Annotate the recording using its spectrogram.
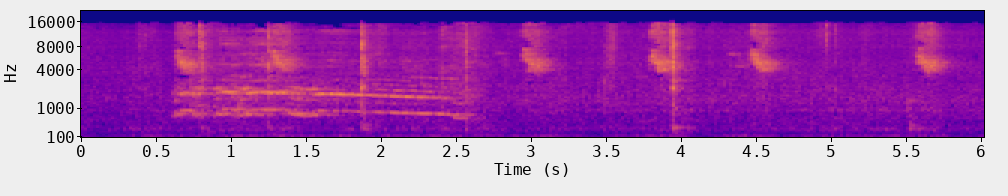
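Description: A rooster crowing once, a drawn-out call of about two seconds that dips at the end, starting about half a second in. Under it and after it, a spatula scrapes and tosses bean sprouts in a wok about once a second, with one sharp click of the spatula on the pan.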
